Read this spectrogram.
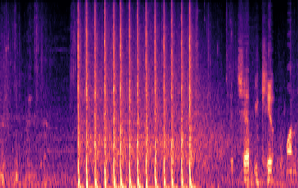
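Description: A submachine gun fires a rapid burst close by.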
